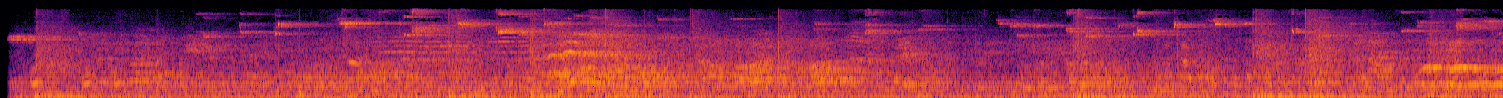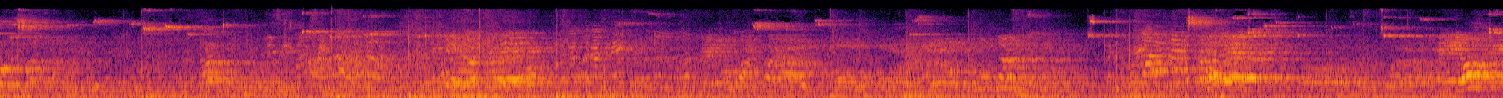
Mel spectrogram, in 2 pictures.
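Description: Sounds of an indoor basketball game: a basketball bouncing on a wooden court, short high sneaker squeaks, and players calling out, all echoing in a large sports hall.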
